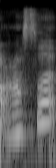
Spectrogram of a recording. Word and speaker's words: ocelot: Ocelot. Like Camelot, but an ocelot.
